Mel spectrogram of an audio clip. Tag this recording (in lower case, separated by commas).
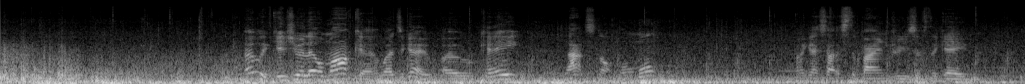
inside a small room, music, speech, outside, rural or natural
